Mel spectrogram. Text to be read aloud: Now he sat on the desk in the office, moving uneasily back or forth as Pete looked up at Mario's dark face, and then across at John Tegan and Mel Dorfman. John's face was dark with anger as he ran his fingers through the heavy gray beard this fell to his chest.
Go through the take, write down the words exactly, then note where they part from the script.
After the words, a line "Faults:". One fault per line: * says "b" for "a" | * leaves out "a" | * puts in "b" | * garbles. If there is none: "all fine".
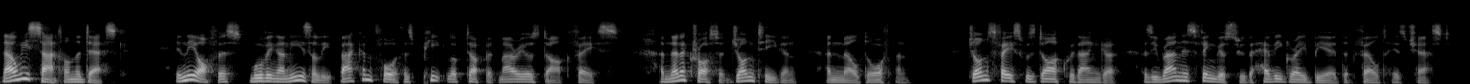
Now he sat on the desk in the office, moving uneasily back and forth as Pete looked up at Mario's dark face, and then across at John Tegan and Mel Dorfman. John's face was dark with anger as he ran his fingers through the heavy gray beard that fell to his chest.
Faults:
* says "and" for "or"
* says "that" for "this"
